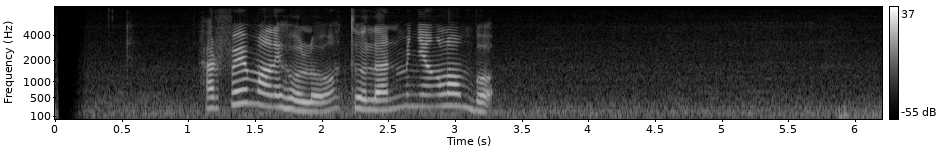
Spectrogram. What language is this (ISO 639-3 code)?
jav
